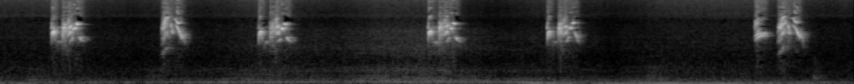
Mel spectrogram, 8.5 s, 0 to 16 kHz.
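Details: Home-bred goldfinch × canary hybrid, hatched May 2013, singing at ten months old with pure goldfinch phrases, never having heard a male canary; six short bright twittering bursts spaced about a second apart, low hum beneath.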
